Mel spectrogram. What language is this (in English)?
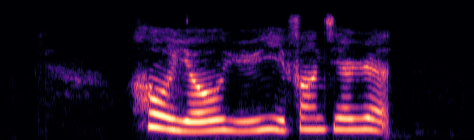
Chinese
